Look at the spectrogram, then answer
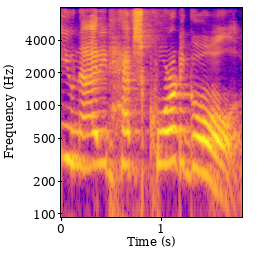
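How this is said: It is said in a thrilled, excited tone. The speaker supports the team and is delighted. "much more excited"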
